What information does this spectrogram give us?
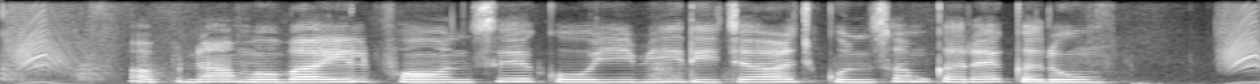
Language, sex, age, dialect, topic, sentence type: Magahi, female, 25-30, Northeastern/Surjapuri, banking, question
